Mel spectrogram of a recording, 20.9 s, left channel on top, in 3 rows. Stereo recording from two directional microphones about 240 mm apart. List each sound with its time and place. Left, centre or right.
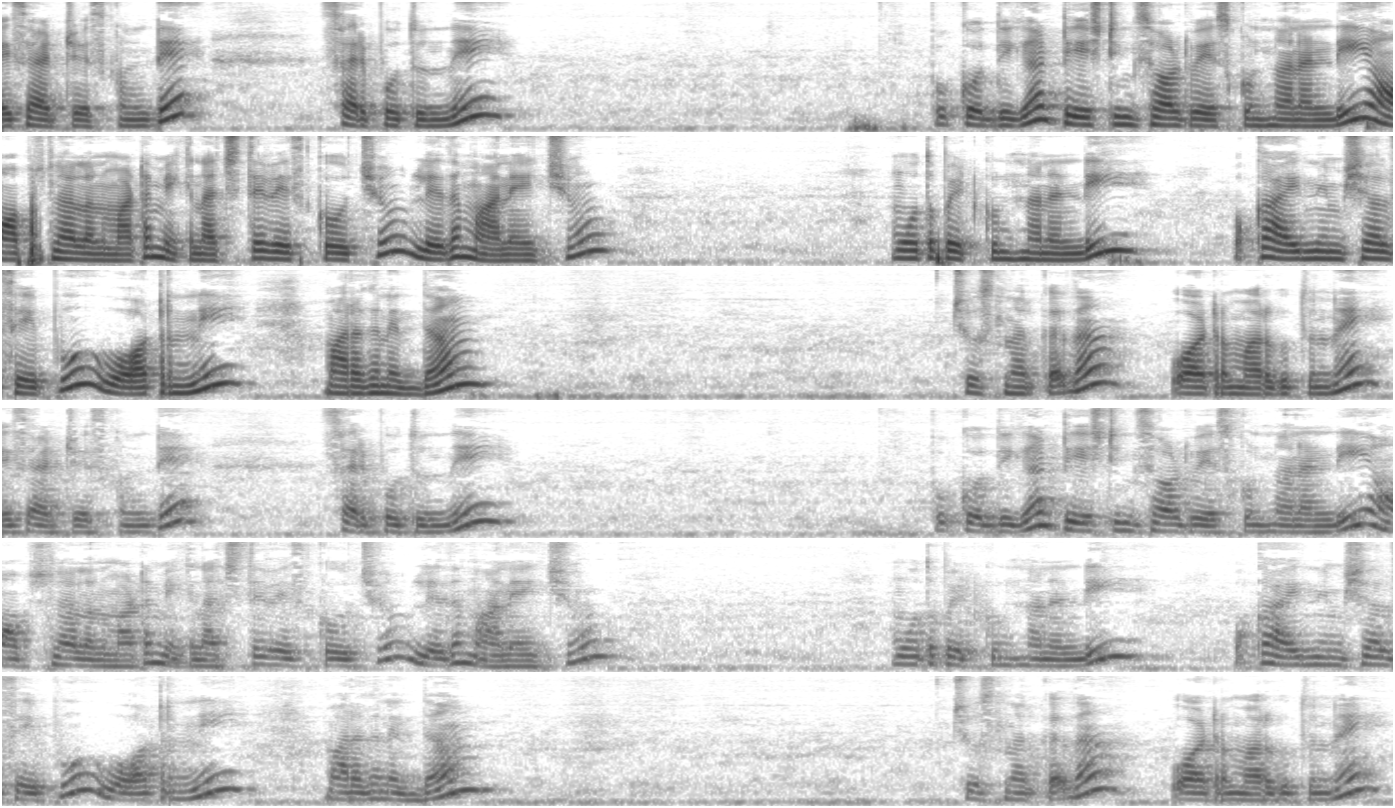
0.0 s speech: left
4.6 s speech: left
11.3 s speech: left
18.6 s speech: left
